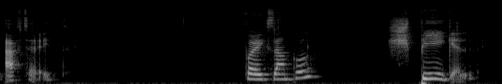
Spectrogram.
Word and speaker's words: Spiegel: When you see an S before a P, you have to automatically pronounce the S as sh.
